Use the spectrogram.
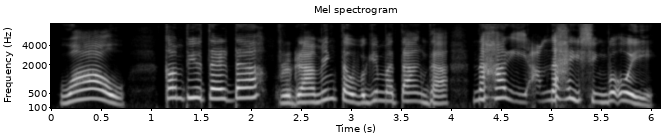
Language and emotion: Manipuri, surprised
